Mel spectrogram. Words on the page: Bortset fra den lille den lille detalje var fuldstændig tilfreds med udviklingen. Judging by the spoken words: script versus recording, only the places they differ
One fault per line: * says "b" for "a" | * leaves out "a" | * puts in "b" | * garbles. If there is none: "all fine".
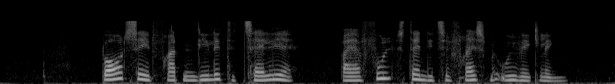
* leaves out "den lille"
* puts in "jeg"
